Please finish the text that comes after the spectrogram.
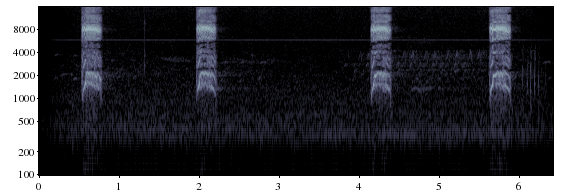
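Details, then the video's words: Red-headed Woodpecker uttering its raspy, high-pitched 'queer': four short, harsh, evenly loud notes spaced irregularly, one to two seconds apart, with near silence between them. "remember the raspy high-pitched queer of the red-headed woodpecker"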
